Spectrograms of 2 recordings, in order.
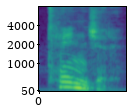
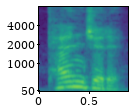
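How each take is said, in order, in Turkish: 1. E sesi kapalı söylenir. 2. E sesi açık söylenir.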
